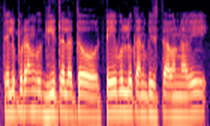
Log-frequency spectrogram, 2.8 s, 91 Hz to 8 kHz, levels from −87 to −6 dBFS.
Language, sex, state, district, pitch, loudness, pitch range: Telugu, male, Telangana, Mahabubabad, 145 Hz, -13 LUFS, 140-150 Hz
